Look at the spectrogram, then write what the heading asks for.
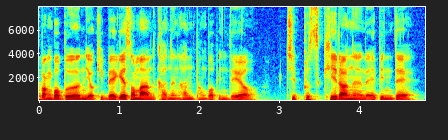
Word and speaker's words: gifski: 지프스키라는 앱인데, 이걸 지프스키라고 읽어야 할지 뭐 GIF 스키라고 읽어야 할지 저도 확실히 모르겠는데, 일단 저는 지프스키라고 칭하겠습니다.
